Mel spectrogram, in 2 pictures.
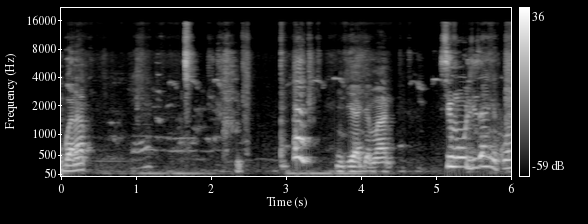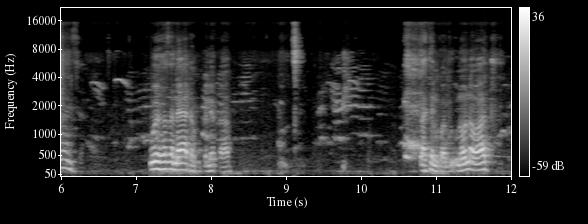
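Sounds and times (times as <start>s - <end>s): man talking: 3.6s - 4.5s, 5.1s - 6.3s, 10.8s - 11.8s.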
